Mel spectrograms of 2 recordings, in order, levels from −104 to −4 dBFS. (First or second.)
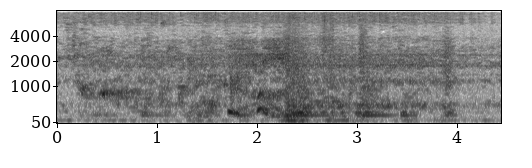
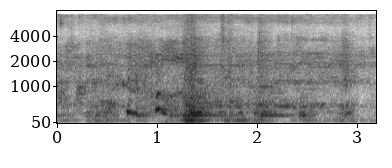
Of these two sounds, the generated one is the second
